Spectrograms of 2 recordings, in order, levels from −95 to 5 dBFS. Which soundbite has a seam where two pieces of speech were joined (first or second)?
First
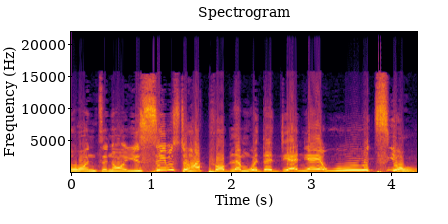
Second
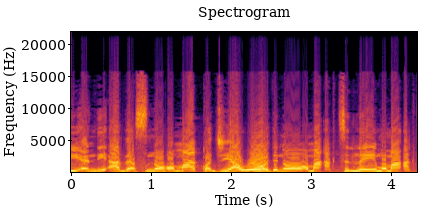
second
